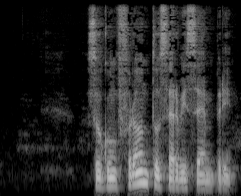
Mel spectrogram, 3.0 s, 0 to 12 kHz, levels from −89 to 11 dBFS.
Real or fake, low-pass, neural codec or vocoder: real; 10.8 kHz; none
